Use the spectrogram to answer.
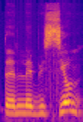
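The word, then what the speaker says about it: televisión: 그래서 하나는 텔레비시온 이렇게 되어 있고요. 하나는 텔레포노 이렇게 되어 있고요. 하나는 카페 이렇게 되어 있어요. 자, 이 친절하게 찍어줬기 때문에 이 부분에 그대로 강세를 넣어서 읽어주시면 돼요. 그러면 텔레비시온 하게 되면 우리 TV를 뜻하고요.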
